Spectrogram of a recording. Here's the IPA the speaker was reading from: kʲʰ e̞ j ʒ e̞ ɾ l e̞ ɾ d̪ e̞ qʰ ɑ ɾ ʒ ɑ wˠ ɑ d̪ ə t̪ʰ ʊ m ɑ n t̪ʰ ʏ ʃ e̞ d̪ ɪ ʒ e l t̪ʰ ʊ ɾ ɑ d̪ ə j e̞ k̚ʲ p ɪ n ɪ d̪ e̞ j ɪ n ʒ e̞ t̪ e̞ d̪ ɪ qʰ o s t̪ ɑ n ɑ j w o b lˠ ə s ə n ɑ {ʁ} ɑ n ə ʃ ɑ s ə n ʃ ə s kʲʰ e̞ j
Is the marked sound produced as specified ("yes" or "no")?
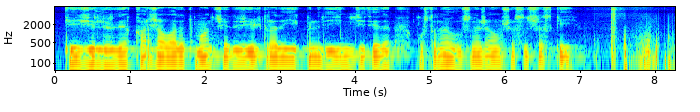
no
